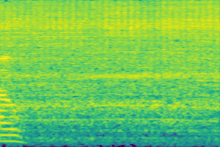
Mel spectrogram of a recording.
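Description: Electric drill running in reverse with a wire wheel brush scrubbing across a wooden beam, stripping out the soft grain to give it an aged texture: a steady whir with a faint high whine.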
